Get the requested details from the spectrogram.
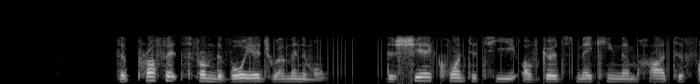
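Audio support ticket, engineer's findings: Bluetooth CVSD headset codec, whole clip. Narrowband, band roughly 250 Hz to 3.5 kHz, nothing above 3.8 kHz. Plainly audible damage: granular hiss under speech, scratchy sibilants, loud high content distorting where one-bit delta steps can't keep up. Sound fits a 64 kbps CVSD link.

Train of clicks, 2.50 to 6.83 s. Irregular ticking around 13 per second, roughly fifty clicks, peaks about level with the speech, audible in pauses too. Likely interference or a struggling interface injecting repeated similar pulses.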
